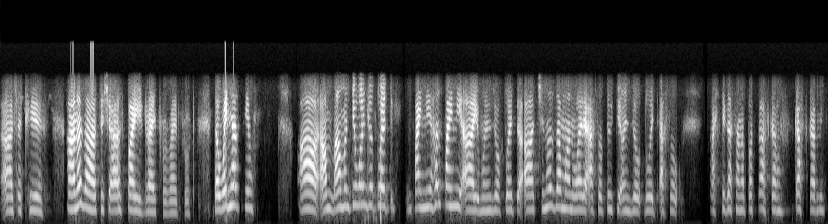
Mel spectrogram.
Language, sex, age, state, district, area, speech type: Kashmiri, female, 45-60, Jammu and Kashmir, Ganderbal, rural, conversation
